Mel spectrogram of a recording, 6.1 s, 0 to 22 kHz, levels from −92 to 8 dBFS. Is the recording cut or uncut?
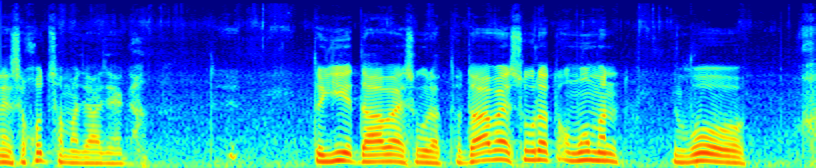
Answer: uncut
